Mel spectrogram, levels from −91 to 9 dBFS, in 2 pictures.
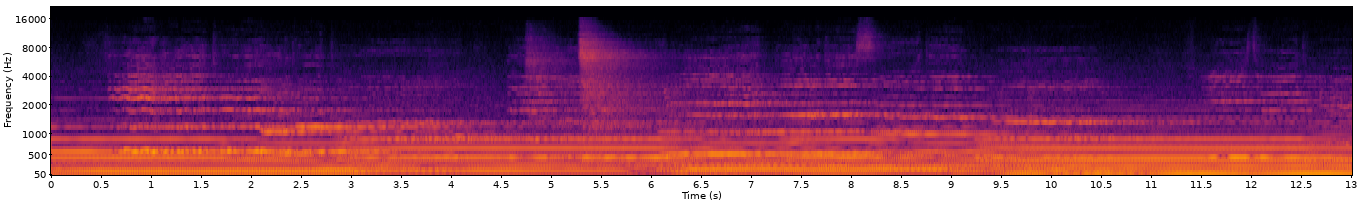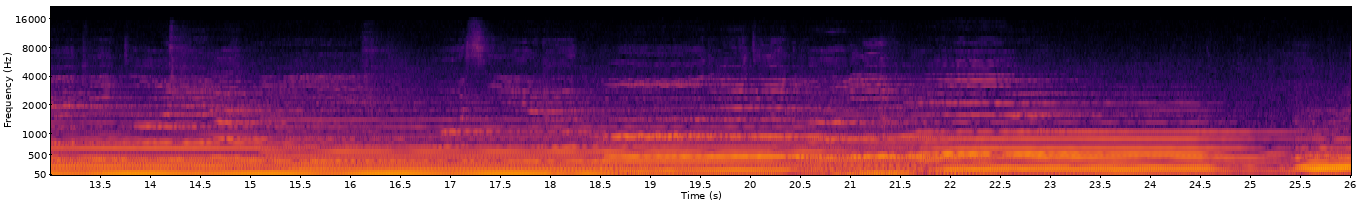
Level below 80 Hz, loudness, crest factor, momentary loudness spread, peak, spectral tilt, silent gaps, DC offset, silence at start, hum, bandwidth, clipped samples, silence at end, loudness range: -26 dBFS; -22 LUFS; 14 dB; 4 LU; -8 dBFS; -8 dB/octave; none; under 0.1%; 0 s; none; 10 kHz; under 0.1%; 0 s; 2 LU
